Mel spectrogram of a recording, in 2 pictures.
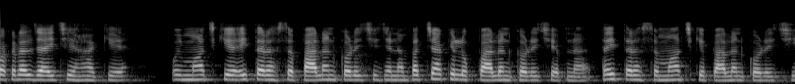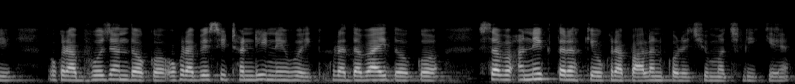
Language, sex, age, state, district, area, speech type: Maithili, female, 45-60, Bihar, Muzaffarpur, urban, spontaneous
